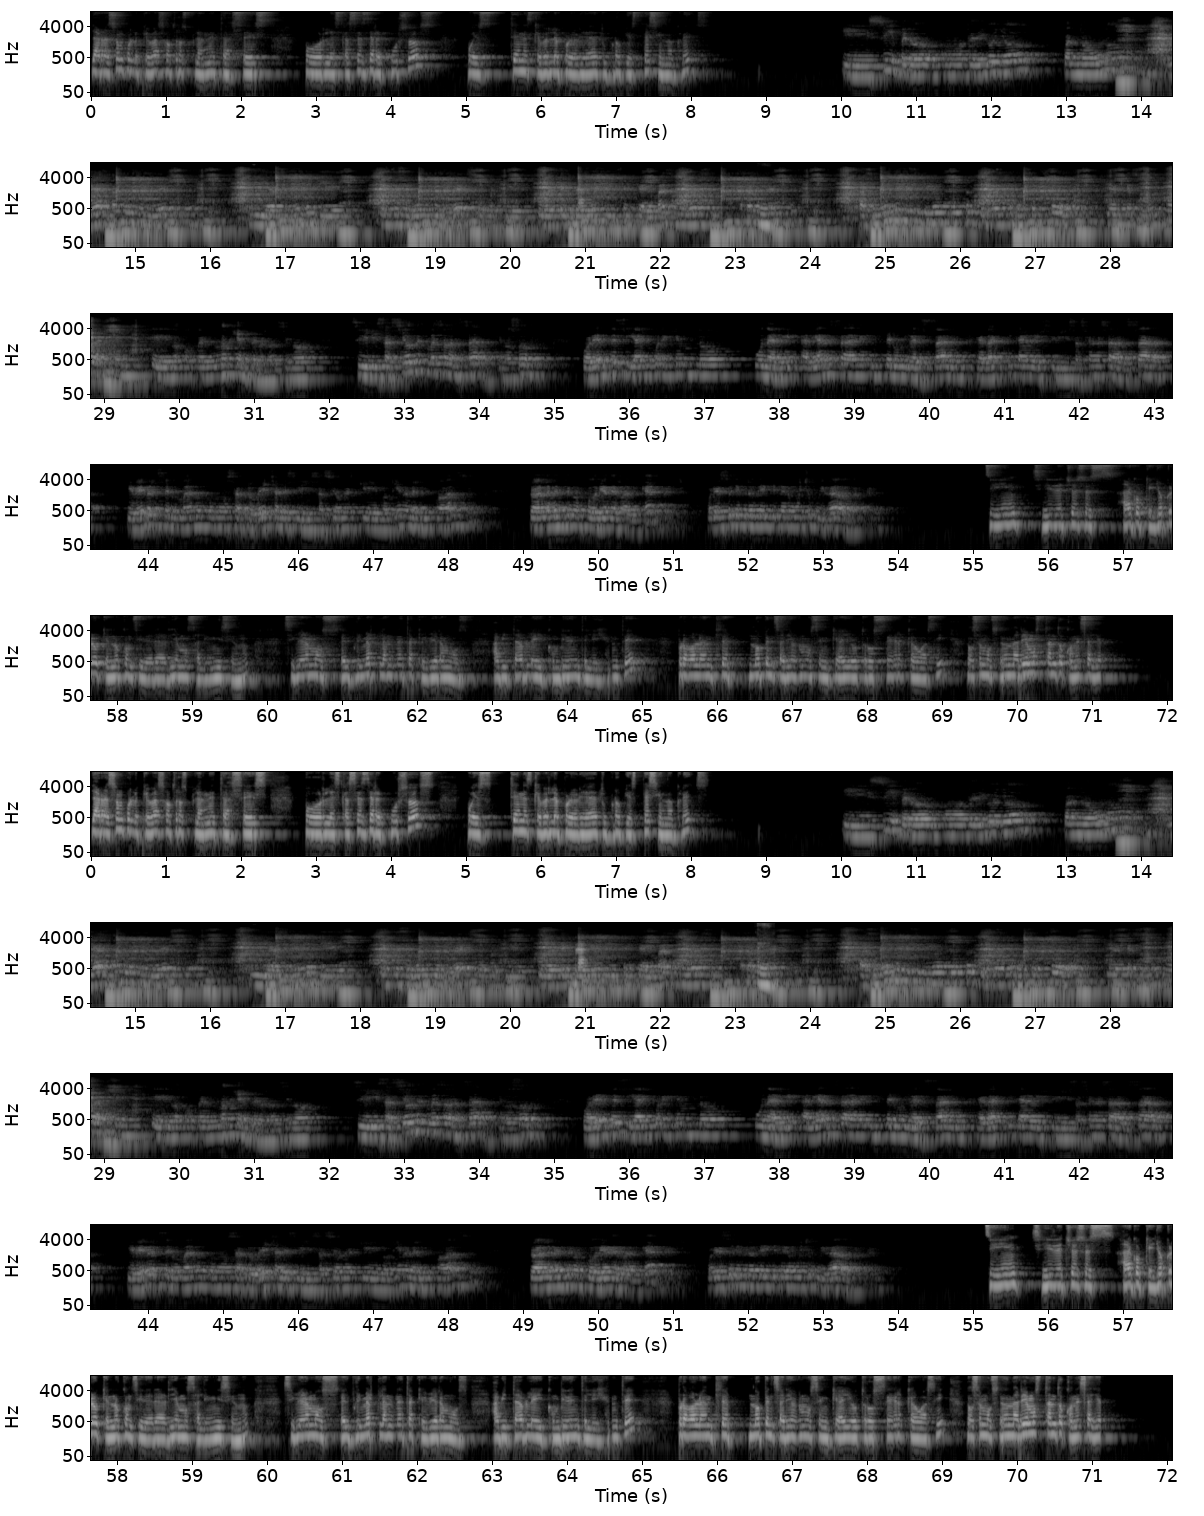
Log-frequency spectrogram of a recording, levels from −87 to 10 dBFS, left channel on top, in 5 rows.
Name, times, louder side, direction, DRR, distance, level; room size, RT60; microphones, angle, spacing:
voice 1, 0.0-4.6 5.0-5.3 5.6-8.2 20.9-21.0 23.3-23.5 55.2-64.9 65.2-71.1, right 8 dB, 60° right, 17 dB, 0.4 m, -35 dB
voice 2, 10.0-12.5 13.0-15.9 16.5-17.8 18.3-22.8 23.1-23.8 24.6-27.6 27.9-29.4 29.6-31.7 32.3-34.7 35.4-37.2 37.7-43.1 43.7-48.3 49.1-51.0 51.5-53.7, equal, 70° left, -3 dB, 3.3 m, -47 dB
sound 1, 13.7-29.6, left 3 dB, 35° left, 0.7 m, -45 dB
15.0 x 8.2 x 3.5 m, 0.95 s
head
